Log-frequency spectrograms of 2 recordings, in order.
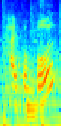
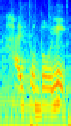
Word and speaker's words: hyperbole: You do not pronounce it as hyperbole, you pronounce it as hyperbole.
